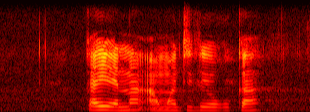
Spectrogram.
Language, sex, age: Northern Sotho, female, 30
